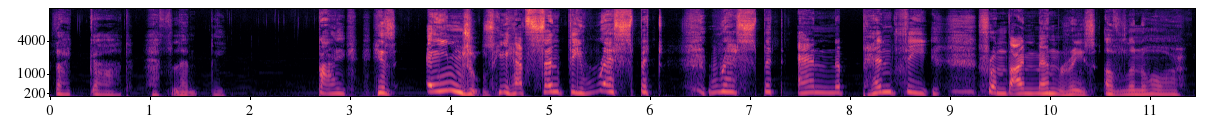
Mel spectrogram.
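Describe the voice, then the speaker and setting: A man's voice: sits high, very animated, slow pace, a little mellow, no echo, pitched above the performer's own voice, heavily acted. A man performing a grief-maddened, desperate gothic narrator in impassioned, theatrical verse. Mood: anguished fury. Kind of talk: dramatic gothic poetry performance. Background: string quartet music.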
